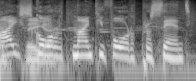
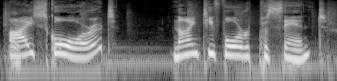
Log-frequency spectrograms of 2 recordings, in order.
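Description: First: The word percent is in a Russian accent. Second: The word percent is in an Australian accent. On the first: The speaker calls it right. "You need to readjust" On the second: The speaker calls it wrong. "you just said percent in your Australian accent"

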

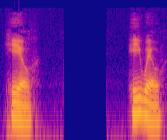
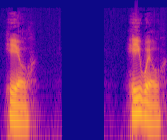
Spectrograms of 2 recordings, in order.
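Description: No difference in how they are said.

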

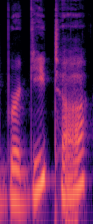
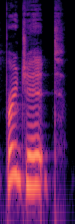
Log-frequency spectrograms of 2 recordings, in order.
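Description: First: The name is pronounced the German way. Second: The name is pronounced the American way. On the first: "If you're German, you can say Brigitte" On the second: "the American pronunciation is Bridget"

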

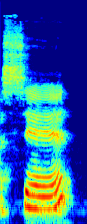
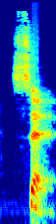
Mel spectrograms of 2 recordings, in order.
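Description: First: The voice rises at the end. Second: The voice falls at the end. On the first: The speaker is pleading, as if asking a question. "with that vocal inflection going up, you know, it's like pretty please sit, pretty please with a question mark" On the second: The speaker is giving a firm command. "There's a certain level of confidence. There's a, this is not up for debate"

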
